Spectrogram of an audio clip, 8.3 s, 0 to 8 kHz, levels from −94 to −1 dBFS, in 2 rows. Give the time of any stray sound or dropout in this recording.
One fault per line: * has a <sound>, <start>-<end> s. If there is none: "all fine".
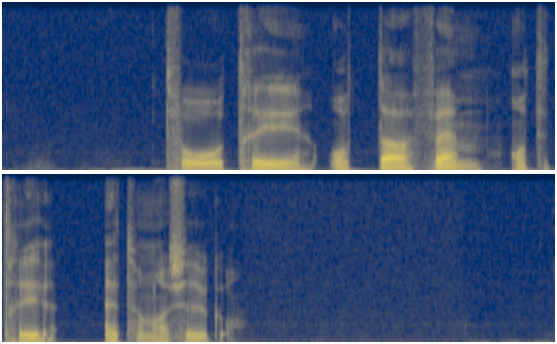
all fine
